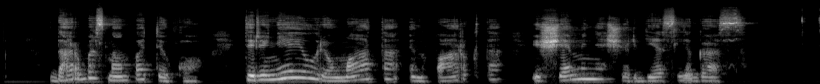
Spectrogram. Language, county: Lithuanian, Utena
